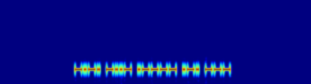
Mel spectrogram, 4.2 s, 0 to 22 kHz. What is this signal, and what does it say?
Morse code, heard as a keyed tone, about 38 wpm, 700 Hz. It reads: CX1RO
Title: DXCC-100 Call Signs - 5 Characters - 40wpm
